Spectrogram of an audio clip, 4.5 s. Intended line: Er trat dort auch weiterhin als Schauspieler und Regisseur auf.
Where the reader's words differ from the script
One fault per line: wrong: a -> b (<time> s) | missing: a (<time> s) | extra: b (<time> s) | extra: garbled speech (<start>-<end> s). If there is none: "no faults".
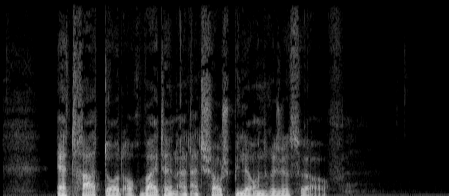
extra: als (1.9 s)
